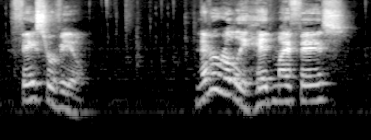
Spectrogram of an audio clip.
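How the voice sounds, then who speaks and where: This man sounds nasal. His tone is relaxed. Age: 30s. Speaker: YouTuber and live streamer. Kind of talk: casual live stream chat. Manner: relaxed, rambling.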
